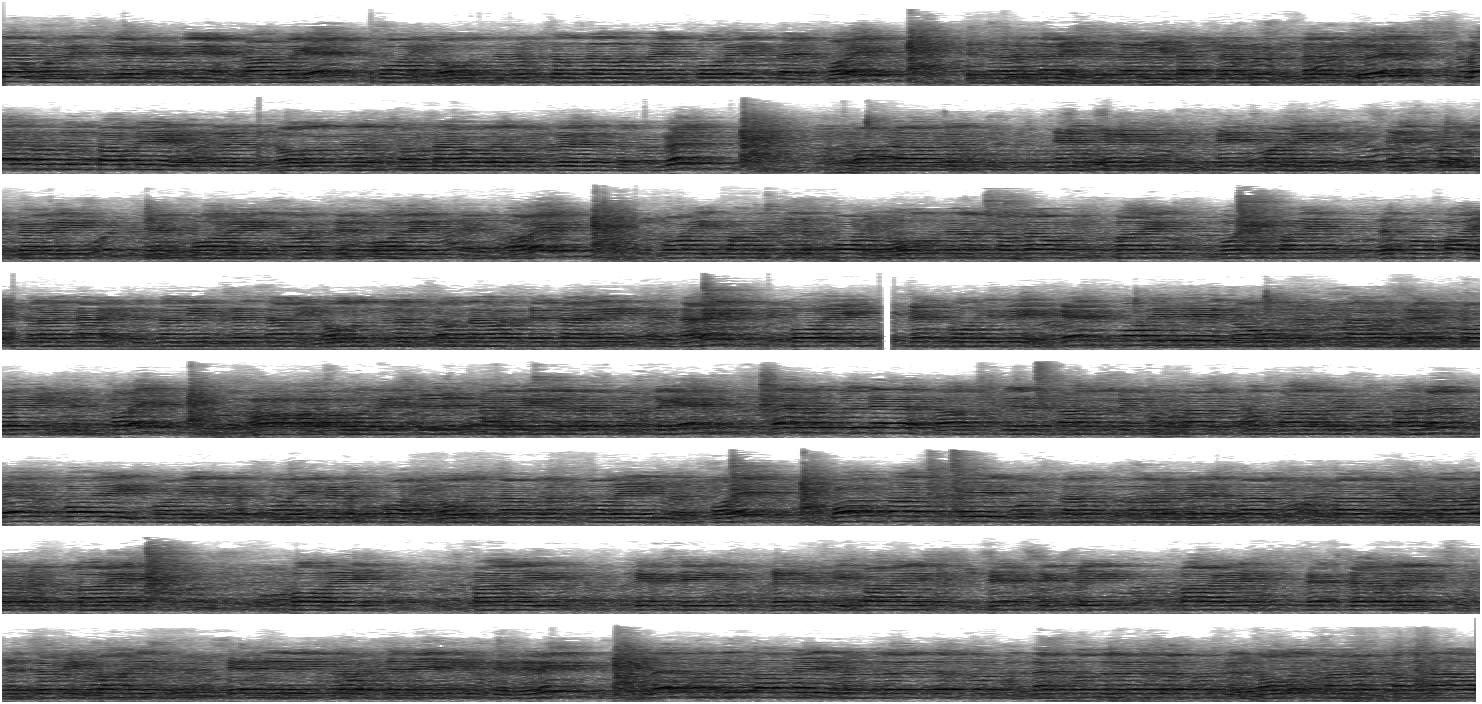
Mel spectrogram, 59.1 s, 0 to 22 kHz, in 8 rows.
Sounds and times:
Speech: 0.0 - 59.1.

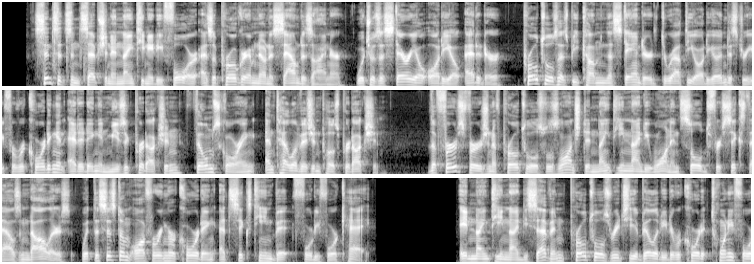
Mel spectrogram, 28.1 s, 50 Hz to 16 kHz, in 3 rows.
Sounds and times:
Speech: 0.4 - 23.4, 24.5 - 28.1.

